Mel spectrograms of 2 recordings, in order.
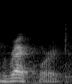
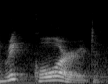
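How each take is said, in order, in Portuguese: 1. A tônica está na primeira sílaba. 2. A tônica está na segunda sílaba. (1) "o substantivo você tem record" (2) "já puxado para outra sílaba"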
